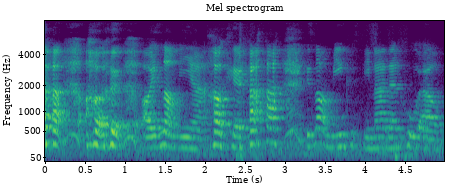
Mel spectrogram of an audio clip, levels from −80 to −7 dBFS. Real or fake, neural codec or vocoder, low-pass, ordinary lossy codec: real; none; none; none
